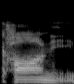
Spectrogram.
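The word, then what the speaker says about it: Kani: So, K A N I and it's pronounced Connie like that.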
